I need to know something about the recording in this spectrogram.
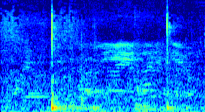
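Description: Football being kicked: a loud sharp thud about half a second in and a lighter one near the end, over distant voices.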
